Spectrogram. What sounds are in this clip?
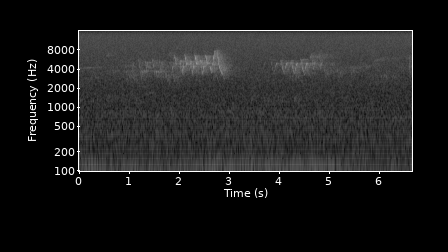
Red-eyed Vireo, Mourning Warbler, Chestnut-sided Warbler, Black-throated Blue Warbler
